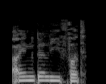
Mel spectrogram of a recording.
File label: "eingeliefert", German; adjectives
